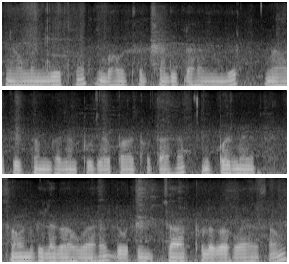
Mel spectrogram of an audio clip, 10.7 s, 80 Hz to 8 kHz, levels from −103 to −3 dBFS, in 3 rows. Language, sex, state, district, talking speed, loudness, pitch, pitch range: Hindi, male, Chhattisgarh, Balrampur, 175 wpm, -37 LUFS, 105 Hz, 100-105 Hz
